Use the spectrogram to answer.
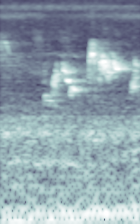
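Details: Red-whiskered bulbul during trapping in Vietnam: one short, clear phrase of rising and falling whistled notes, fairly high and sweet, against a faint low hum.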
